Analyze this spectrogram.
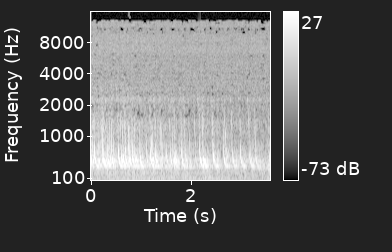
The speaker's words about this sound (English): Another person comments, ice makes this noise at random times when it gets thicker and thinner.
